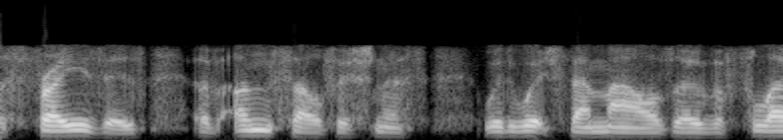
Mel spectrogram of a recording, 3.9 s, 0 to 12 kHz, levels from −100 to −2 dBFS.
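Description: No technical faults occur anywhere in the speech, which carries the narrow band of an ordinary G.711 telephone line.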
